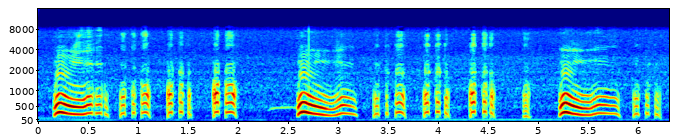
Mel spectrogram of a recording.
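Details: Both Eurasian eagle-owls in the nest hollow on a webcam, 6 March 2013: three long, loud, sagging wails, each followed by rapid runs of short staccato notes, repeating in a steady back-and-forth pattern.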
